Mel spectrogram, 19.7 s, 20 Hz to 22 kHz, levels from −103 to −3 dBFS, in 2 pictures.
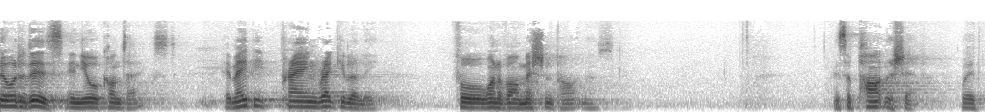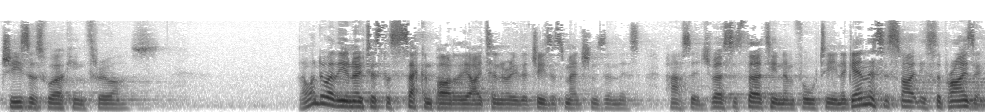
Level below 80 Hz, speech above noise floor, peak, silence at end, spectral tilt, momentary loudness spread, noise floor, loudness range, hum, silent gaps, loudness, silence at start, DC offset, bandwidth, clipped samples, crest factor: -74 dBFS; 42 dB; -8 dBFS; 0 s; -4 dB/octave; 16 LU; -72 dBFS; 8 LU; none; none; -30 LUFS; 0 s; under 0.1%; 11.5 kHz; under 0.1%; 22 dB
